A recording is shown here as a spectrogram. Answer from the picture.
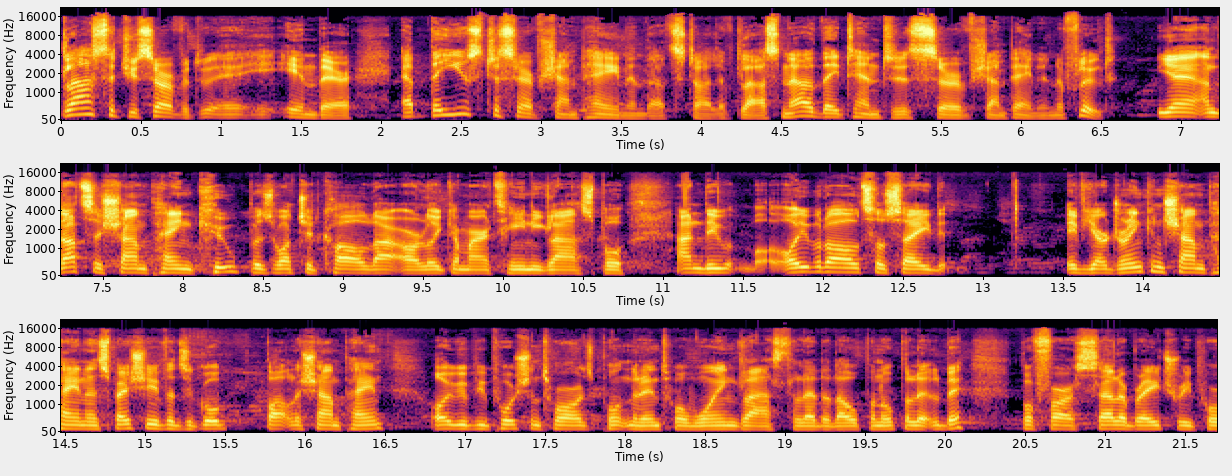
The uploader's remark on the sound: Live from the Aviva Stadium.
